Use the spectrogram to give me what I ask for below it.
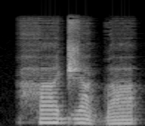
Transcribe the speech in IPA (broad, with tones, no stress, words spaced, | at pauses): ha˦d͡ʒa˦˨ ɡ͡ba˧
